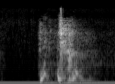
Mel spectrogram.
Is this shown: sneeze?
yes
